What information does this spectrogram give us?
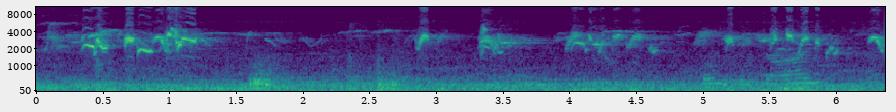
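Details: Red-whiskered bulbul in the 'sai nen kham' song style, delivering rich, liquid warbled phrases several times, with brief quieter gaps between bursts and low steady background noise.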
